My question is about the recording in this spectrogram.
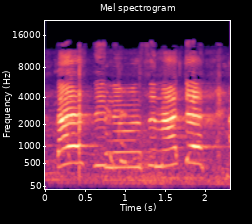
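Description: A group of children singing together, their voices moving through short held notes.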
